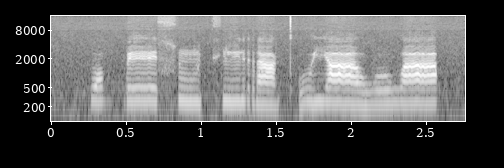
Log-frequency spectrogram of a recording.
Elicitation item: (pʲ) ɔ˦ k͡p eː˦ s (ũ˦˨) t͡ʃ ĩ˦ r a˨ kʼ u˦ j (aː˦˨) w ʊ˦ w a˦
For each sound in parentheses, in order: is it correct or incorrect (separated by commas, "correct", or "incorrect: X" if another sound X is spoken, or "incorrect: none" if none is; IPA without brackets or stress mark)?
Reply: incorrect: p, correct, correct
